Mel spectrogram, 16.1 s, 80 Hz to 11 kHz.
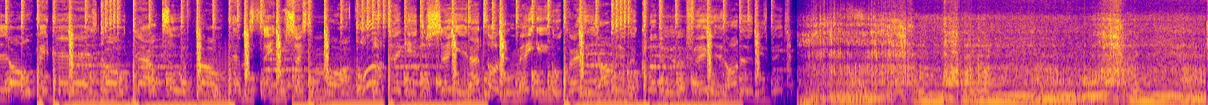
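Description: A tuned 1980s BMW with over 600 hp races a Porsche Panamera Turbo, loud engines revving and climbing through gears with abrupt shifts and then a sustained roaring run, no talk.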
